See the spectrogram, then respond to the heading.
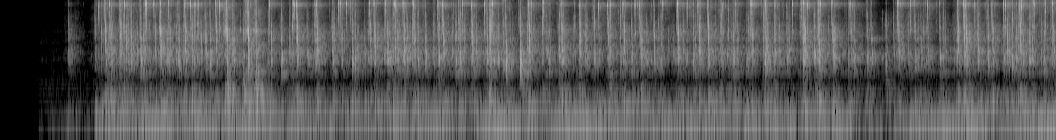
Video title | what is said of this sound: Sades Rebellion - Keyboard Mechanical Low Budget | kliknya ini Jadi terdengar lebih nyaring karena memang bagian dalam dari casingnya ini kopong jadi emang suaranya terdengar kopong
